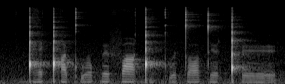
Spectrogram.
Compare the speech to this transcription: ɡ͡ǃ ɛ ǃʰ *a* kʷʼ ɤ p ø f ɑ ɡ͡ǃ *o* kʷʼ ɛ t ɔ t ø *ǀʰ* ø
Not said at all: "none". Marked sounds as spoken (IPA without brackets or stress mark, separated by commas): ɑ, ɤ, ǃʰ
